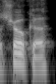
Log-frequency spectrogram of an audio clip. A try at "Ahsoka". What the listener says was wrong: It's Ahsoka, not Ashoka. Ahsoka. It is spelled the way you're saying it, but that's just not how it's said.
